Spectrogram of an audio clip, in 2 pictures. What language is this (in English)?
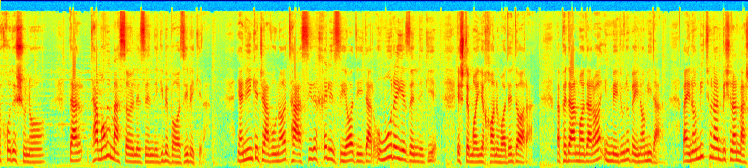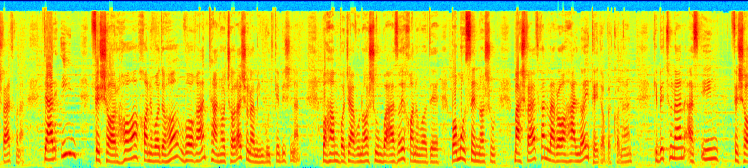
Persian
